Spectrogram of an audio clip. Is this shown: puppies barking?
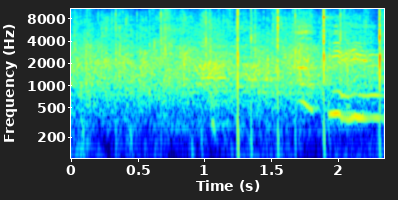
no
